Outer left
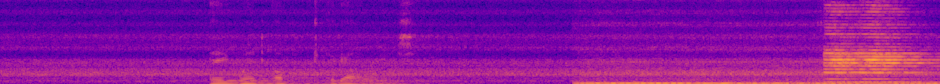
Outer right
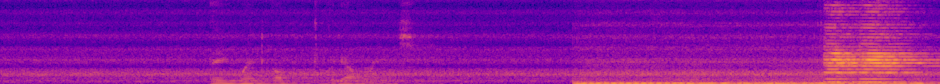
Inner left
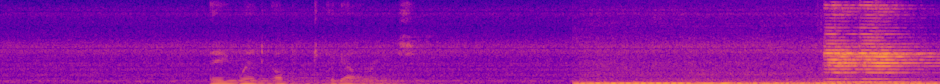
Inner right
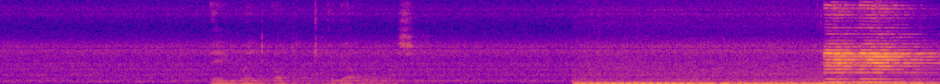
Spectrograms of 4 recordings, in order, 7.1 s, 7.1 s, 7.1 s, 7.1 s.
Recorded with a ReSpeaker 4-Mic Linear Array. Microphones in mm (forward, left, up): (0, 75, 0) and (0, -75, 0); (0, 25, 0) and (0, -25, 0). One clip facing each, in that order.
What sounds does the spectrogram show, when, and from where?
1.6 s a man speaking: 20° left (ahead or behind), 2.5 m
4.3 s a car horn: 25° right (ahead or behind), 7.5 m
